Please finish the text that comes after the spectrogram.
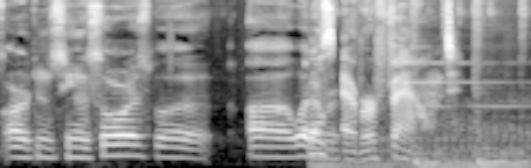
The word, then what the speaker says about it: Argentinosaurus: an Argentinosaurus among them the biggest an it's pronounced Argentinosaurus but uh whatever ever found it's hard to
